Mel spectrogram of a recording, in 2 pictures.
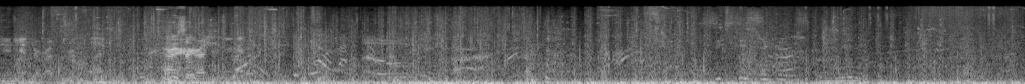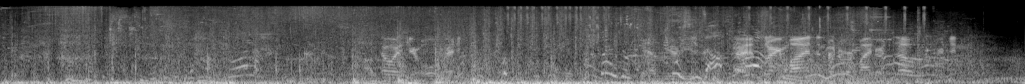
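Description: A game's energy gun fires in steady streams.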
